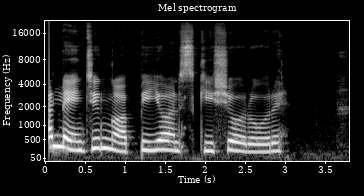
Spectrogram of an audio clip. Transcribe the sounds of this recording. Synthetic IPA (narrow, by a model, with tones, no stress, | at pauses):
a˦le˨ɲd͡ʒi˦ŋɔ˨pi˨jɔ˦nski˨ʃo˦ɾo˨ɾe˦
